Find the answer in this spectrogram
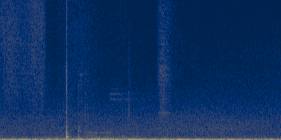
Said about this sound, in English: And I am dreaming of a silent traffic in Rome. As you can see, the noise is very high and it pollutes our ears. So I'm dreaming of a silent Roma.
